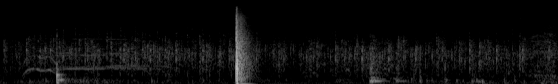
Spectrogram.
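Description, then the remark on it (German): A confetti cannon fires with one loud, sharp bang that fades in a brief rustling burst, preceded by a smaller pop, over a low background hiss. “Ja, es macht verdammt Spaß, mit Konfetti rumzuballern.”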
